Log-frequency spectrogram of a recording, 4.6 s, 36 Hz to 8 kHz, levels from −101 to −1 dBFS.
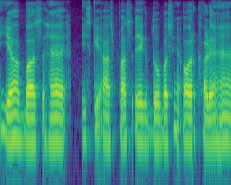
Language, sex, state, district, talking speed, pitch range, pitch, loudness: Hindi, male, Jharkhand, Deoghar, 155 wpm, 125-140 Hz, 130 Hz, -18 LUFS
